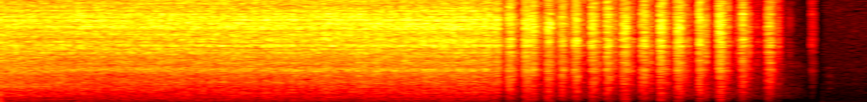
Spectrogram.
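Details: Rattlesnake buzzing steadily, then the rattle slows into about fifteen distinct clicking beats over a second and a half before stopping into silence.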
